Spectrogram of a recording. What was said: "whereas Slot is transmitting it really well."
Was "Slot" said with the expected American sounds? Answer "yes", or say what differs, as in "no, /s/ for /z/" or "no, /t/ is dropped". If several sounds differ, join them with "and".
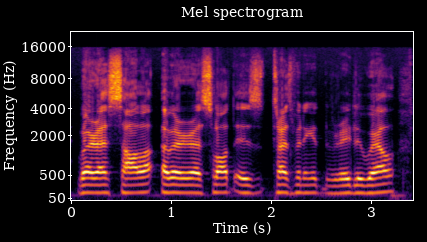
yes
